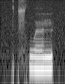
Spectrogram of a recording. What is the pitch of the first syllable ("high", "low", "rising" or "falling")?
high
